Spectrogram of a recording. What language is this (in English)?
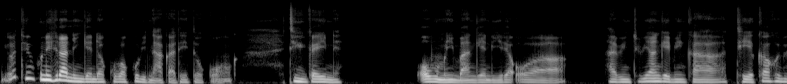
Tooro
